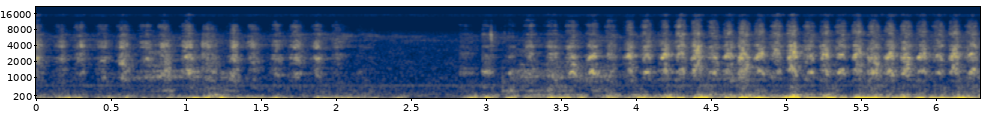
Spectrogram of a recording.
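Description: Hand filing and rasping on a .999 tin pendant as its edge is beveled, rhythmic scraping strokes close to the listener, briefly pausing before resuming faster, with no speech.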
